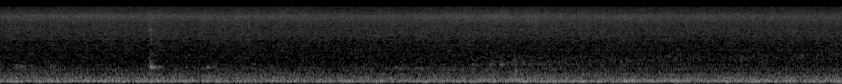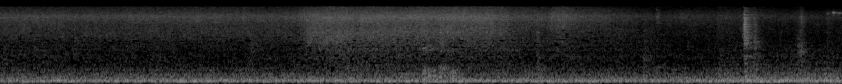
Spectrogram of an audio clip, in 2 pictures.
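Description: Water poured into a hot pan of frying potatoes produces a faint, steady hiss and sizzle that swells louder for a couple of seconds before easing back, with no talking.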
